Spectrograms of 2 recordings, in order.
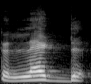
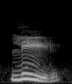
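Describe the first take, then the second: First: "lead" said like "led"; short e in "lead", rhyming with bed; short-e pronunciation. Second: "lead" said as LEED; long ee in "lead", rhyming with need; long-ee pronunciation. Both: Shown as a demonstration. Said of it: "we pronounce it as led".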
